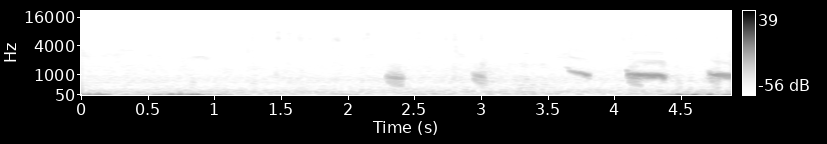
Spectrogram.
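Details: Meerkat mob grooming one another and sunning in a quiet farm yard: short, clear chirping calls, slightly falling in pitch, come irregularly, growing more frequent toward the end, over low rustling and handling noise.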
